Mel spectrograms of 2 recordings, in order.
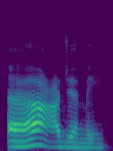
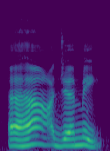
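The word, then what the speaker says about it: أأعجمي: You say, a'jami, a'jami. It's like you're about to say, a'jami, but you did not really pronounce the hamza from its articulation point. A'jami.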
